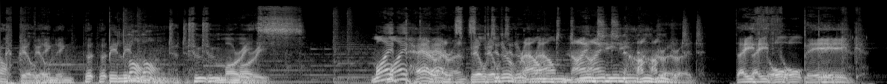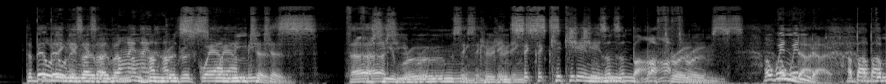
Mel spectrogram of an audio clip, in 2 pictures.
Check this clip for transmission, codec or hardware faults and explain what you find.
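One fault is present. Throughout the clip there is a doubled audio track: a second, equally loud full-band copy trails by about 150 ms, likely from a slower second capture path. Unlike echo, it repeats once without decay or room colour.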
